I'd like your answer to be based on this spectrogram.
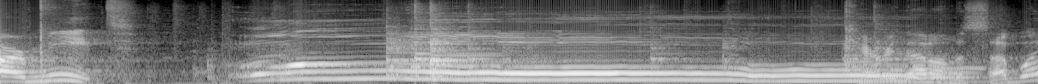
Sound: groans

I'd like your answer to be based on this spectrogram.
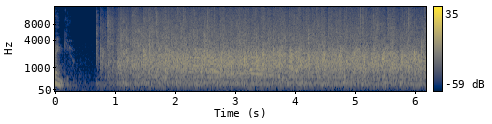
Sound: audience applauds and cheers

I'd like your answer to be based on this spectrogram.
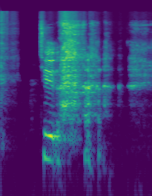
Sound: laughs

